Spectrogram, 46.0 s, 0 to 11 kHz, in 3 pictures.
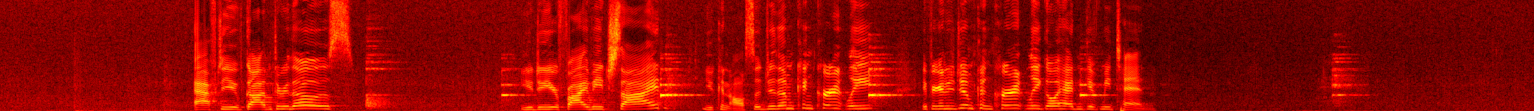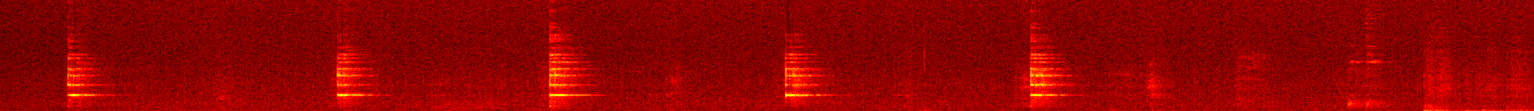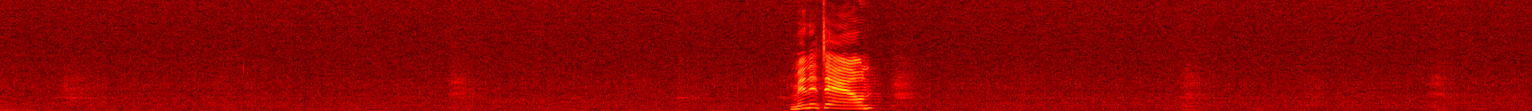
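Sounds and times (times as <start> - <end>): heavy thud on wooden floor: 0.7 - 1.9, 29.6 - 31.0
kettlebells clinking: 5.0 - 5.4, 6.5 - 7.1, 8.6 - 9.2, 10.8 - 11.2, 13.2 - 13.8, 16.0 - 16.7, 18.7 - 19.3, 20.8 - 22.1, 23.1 - 24.5, 25.5 - 26.3.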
